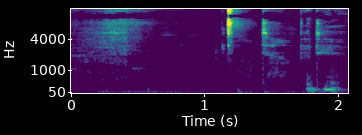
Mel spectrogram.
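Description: A woman speaking under her breath, soft and whispery, during a pause in the reading. There is a brief click about a second in, and her full voice starts again near the end.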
